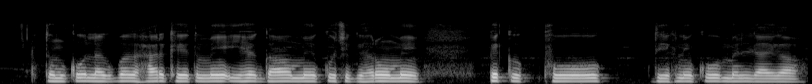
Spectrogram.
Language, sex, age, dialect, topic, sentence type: Hindi, male, 18-24, Awadhi Bundeli, agriculture, statement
